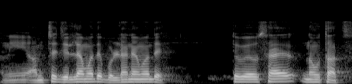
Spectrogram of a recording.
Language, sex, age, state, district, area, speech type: Marathi, male, 45-60, Maharashtra, Buldhana, rural, spontaneous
